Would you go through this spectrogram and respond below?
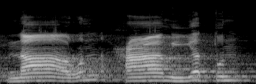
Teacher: را کے اوپر دو پیش کی تنوین ہے اور تنوین کے بعد حروف حلقی کا ہا ہے، یہاں اظہار ہلکی ہوگا، یعنی تنوین کو ظاہر کر کے بغیر غنہ کے جلدی پڑھا جائے گا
